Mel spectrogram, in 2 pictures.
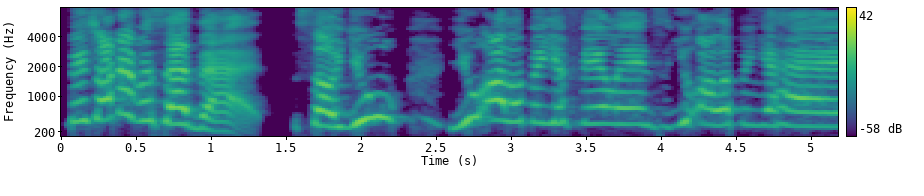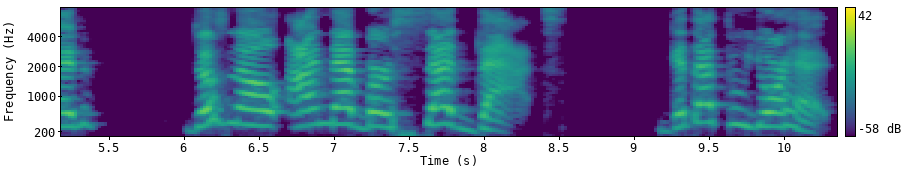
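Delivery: loud, high, sassy shutdown; sassy Seema shout. Retold or imitated. Seema checking Carrie, loud and sassy. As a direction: put her in her place, loudly. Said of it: "I like a Seema type of energy".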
